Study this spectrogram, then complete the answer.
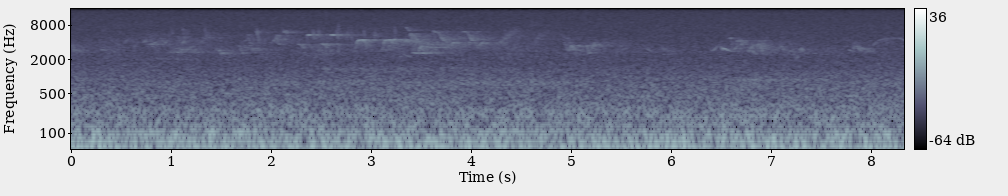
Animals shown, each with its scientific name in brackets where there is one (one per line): Red-eyed Vireo (Vireo olivaceus)
American Robin (Turdus migratorius)
Indigo Bunting (Passerina cyanea)
Eastern Wood-Pewee (Contopus virens)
